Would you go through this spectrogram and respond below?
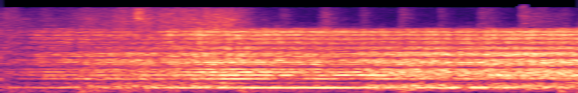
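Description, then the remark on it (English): A heavy semi-trailer truck roars past on a main highway beside a farm, its engine swelling louder while the driver gives a long, steady blast of its horn over the rumble. “Now our farm lies next to the main highway in one spot, and every now and then a truck will go past and he'll beep to us. Here comes one now.”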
